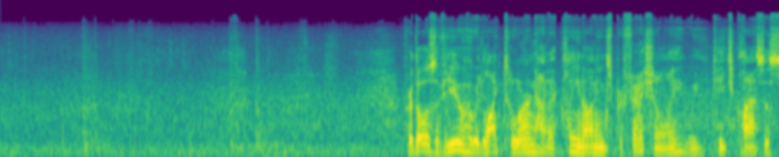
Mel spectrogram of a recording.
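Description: A brush scrubs an awning.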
